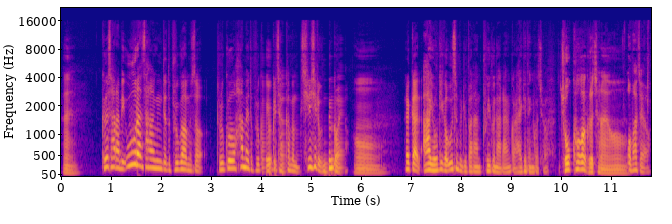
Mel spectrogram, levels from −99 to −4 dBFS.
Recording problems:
choppy; very; from 4 to 6 s; 23% of the speech affected

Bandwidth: 16 kHz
